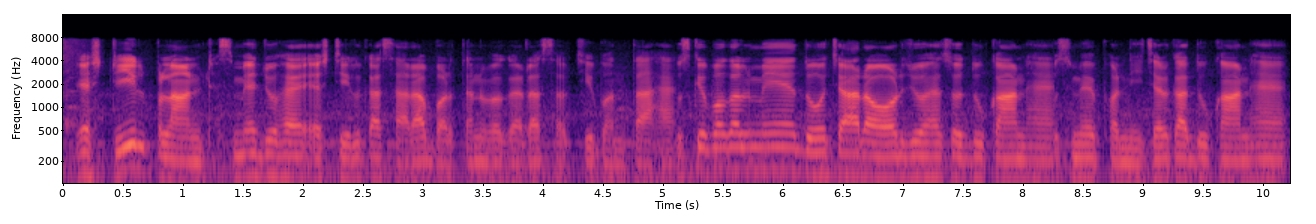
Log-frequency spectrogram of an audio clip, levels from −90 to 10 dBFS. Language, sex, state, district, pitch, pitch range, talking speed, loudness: Hindi, male, Bihar, Sitamarhi, 110 Hz, 100-120 Hz, 175 wpm, -25 LUFS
